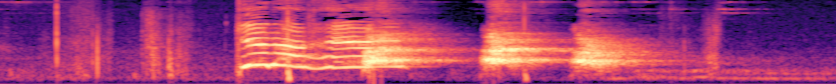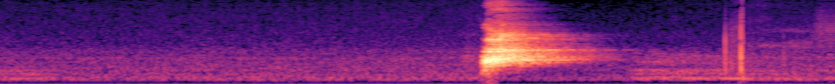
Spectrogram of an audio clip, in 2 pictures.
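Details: One-year-old Miniature Schnauzer barking at a dog on TV indoors: a cluster of loud, sharp barks, one with a whiny rising-falling tone, then a pause before a final bark; faint clicks and background sounds between.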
